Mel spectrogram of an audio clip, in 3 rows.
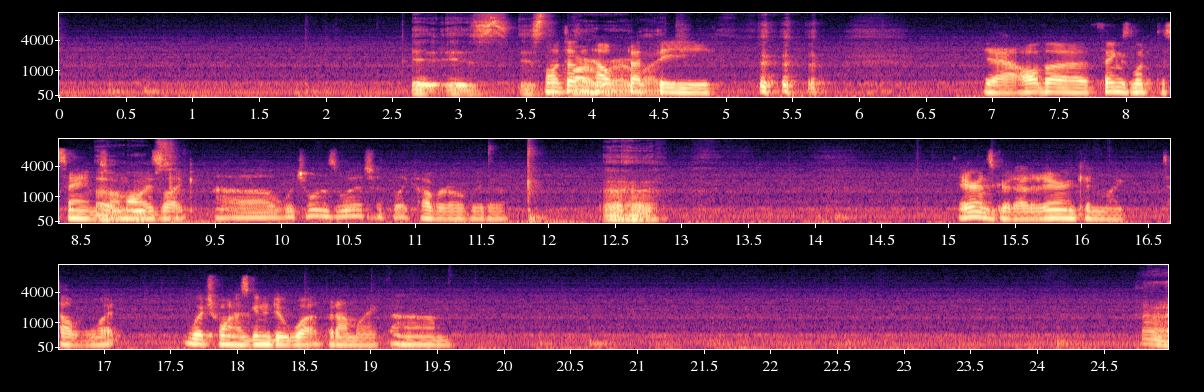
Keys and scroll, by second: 1.8 space, 2.8 space, 6.0 space, 7.0 space, 9.2 u, 11.8 g, 15.2 space, 19.5 space.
